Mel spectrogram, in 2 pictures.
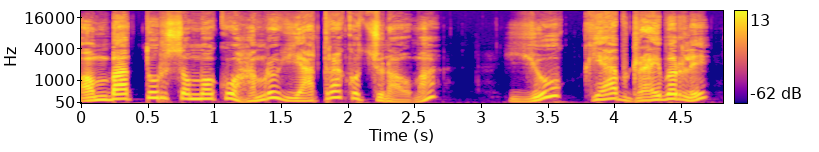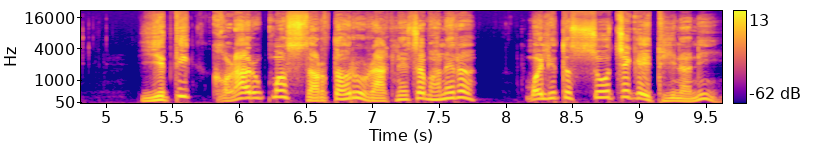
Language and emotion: Nepali, surprised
